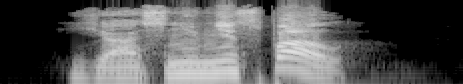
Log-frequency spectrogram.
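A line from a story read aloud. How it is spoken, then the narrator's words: Angry, tearful snap. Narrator (Russian): Зло огрызнулся парень, кулаком утирая слезы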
